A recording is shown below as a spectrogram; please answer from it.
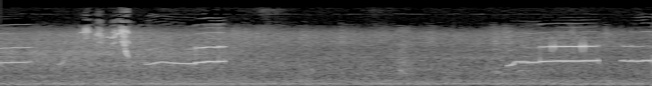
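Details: Baby mona monkey calling to its group: short whistled tones that step up and hold level, given in separated bouts with a brief high squeal near the start, over a steady low rumbling background.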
